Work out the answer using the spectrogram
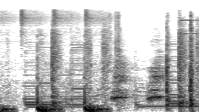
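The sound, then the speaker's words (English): A dog barks in the background, giving a few short, sharp barks at moderate loudness with quieter yips between them. “my fucking dog in the background is fucking barking. I'm so fucking sorry.”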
